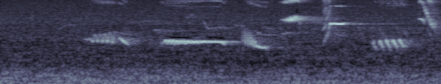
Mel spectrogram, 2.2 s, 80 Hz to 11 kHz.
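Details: A male common blackbird sings one short phrase of mellow fluted whistles ending in a few high, thin squeaky notes, over a faint outdoor hiss; recorded 15 May 2016 at the Neeracherried wetland, Canton Zürich, Switzerland.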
